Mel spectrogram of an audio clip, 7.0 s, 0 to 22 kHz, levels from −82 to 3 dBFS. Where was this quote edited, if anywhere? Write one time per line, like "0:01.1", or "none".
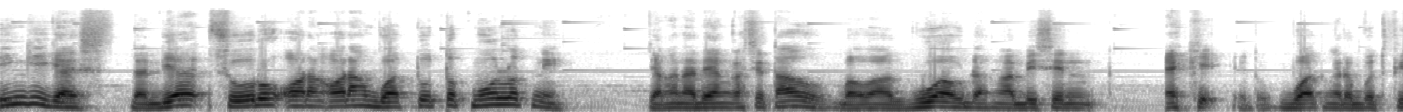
none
